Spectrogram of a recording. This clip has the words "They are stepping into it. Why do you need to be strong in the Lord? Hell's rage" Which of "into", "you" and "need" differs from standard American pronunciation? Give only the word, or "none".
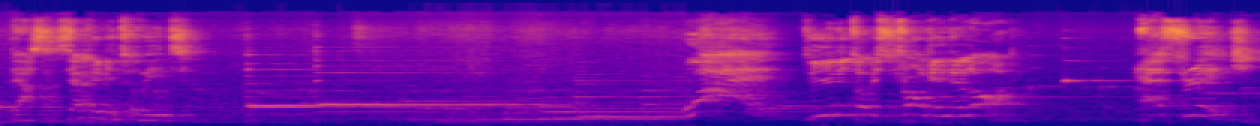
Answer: into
